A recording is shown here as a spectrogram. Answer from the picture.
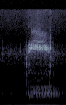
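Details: Scottish Fold female kept indoors, always staying with her owner and crying, during a feeding: one short, thin, high-pitched mew of about half a second, steady in tone, in a quiet room with faint voice nearby.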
